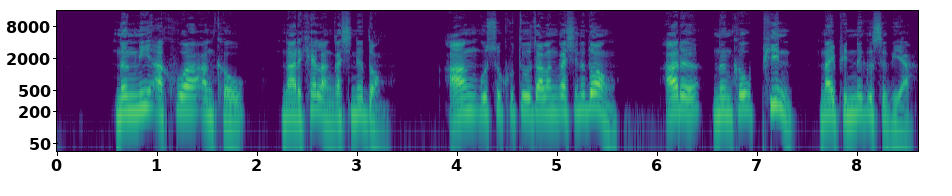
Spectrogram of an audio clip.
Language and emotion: Bodo, angry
